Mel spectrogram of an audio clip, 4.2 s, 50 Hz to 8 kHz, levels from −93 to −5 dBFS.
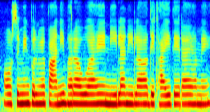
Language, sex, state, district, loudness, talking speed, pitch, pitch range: Hindi, female, Madhya Pradesh, Bhopal, -12 LUFS, 215 wpm, 210 Hz, 205-215 Hz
